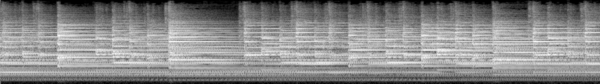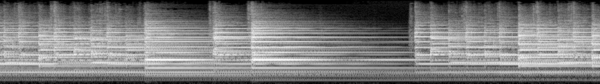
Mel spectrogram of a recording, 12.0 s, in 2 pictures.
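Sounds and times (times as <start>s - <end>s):
five bells ringing a march: 0.0s - 11.9s.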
